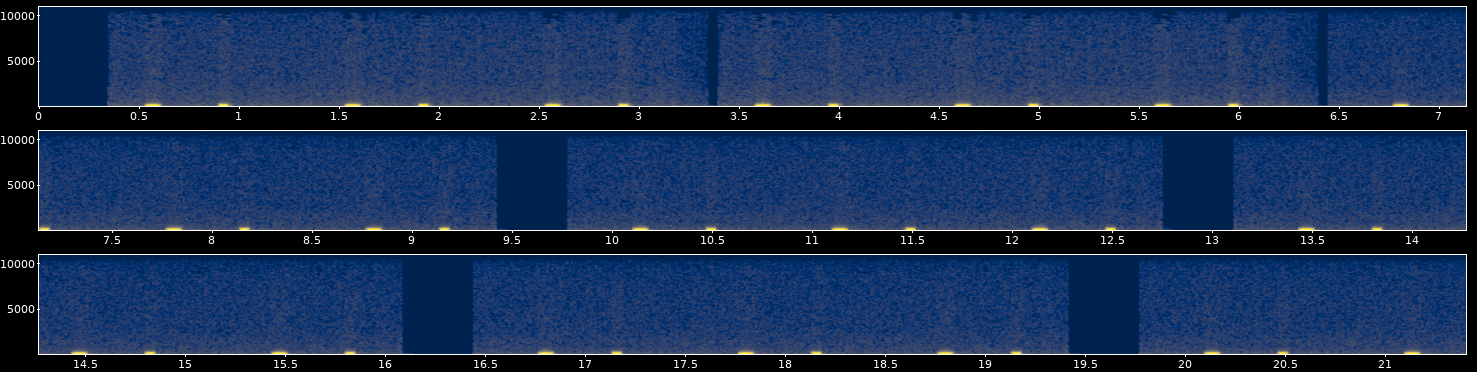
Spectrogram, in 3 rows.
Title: Normal S1 and S2 Heart Sounds With Explanation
